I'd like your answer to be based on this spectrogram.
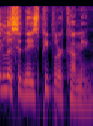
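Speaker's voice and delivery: ordinary delivery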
